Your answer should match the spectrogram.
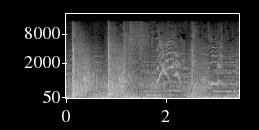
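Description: Two sharp, loud bangs about a second apart, followed by glass shattering and tinkling debris, with a third impact later; close and forceful, no talking.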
